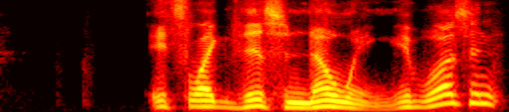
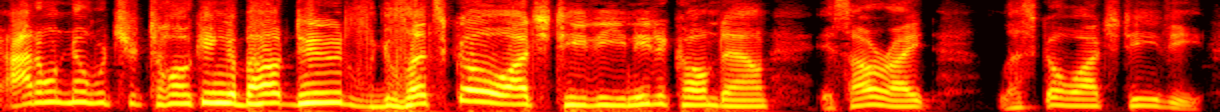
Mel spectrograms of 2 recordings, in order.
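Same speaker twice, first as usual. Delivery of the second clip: higher, louder easygoing buddy voice; casual friend; 6 semitones higher, 6 dB louder than usual. Retold or imitated. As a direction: brush it off like a chill friend. Corey acts normal, calms him.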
